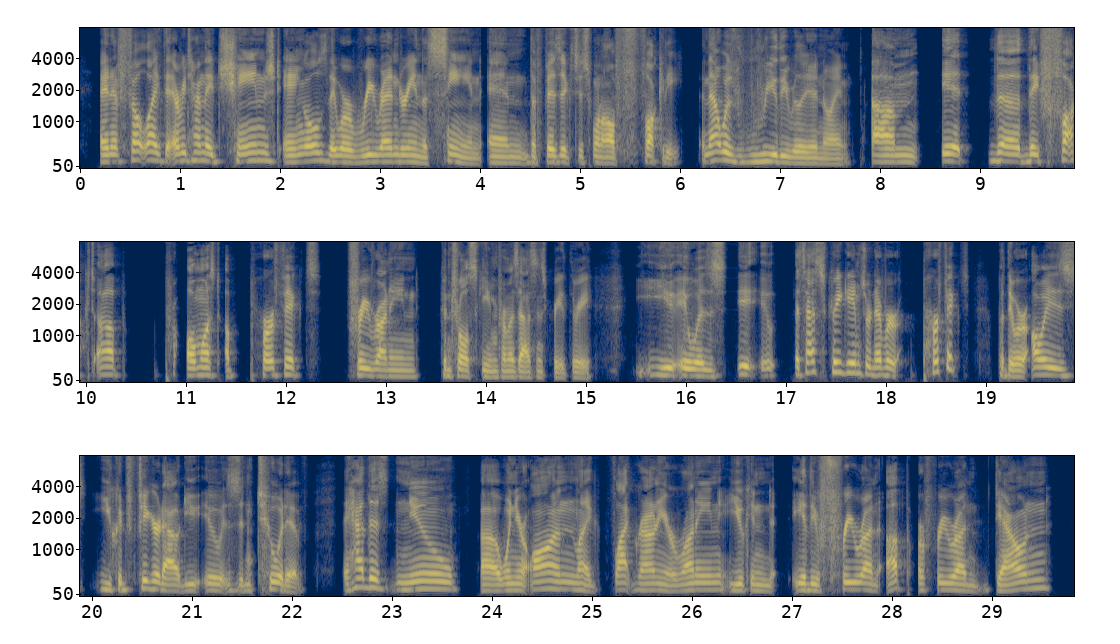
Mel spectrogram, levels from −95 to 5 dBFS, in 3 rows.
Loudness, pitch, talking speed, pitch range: -19 LUFS, 145 Hz, 190 wpm, 135-160 Hz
